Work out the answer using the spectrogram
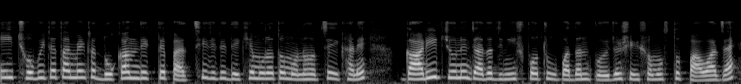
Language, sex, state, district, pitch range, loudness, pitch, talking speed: Bengali, female, West Bengal, Dakshin Dinajpur, 235-290 Hz, -21 LUFS, 260 Hz, 195 wpm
